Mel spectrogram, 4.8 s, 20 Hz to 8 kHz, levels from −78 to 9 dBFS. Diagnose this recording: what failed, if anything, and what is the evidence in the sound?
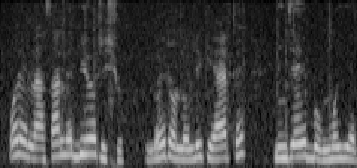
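Call processing is the culprit: noise suppressor artifacts run the whole way through, with the room noise pulled down about 18 dB between phrases.

Same stage again: the noise suppressor cut speech from 1.29 to 1.57 s, just before "loitololiki ate", dipping up to about 11 dB and swallowing roughly a tenth of a second.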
